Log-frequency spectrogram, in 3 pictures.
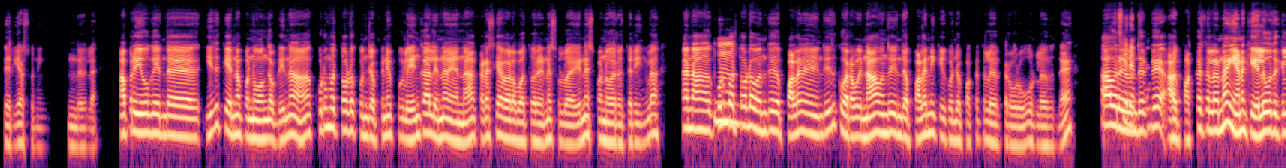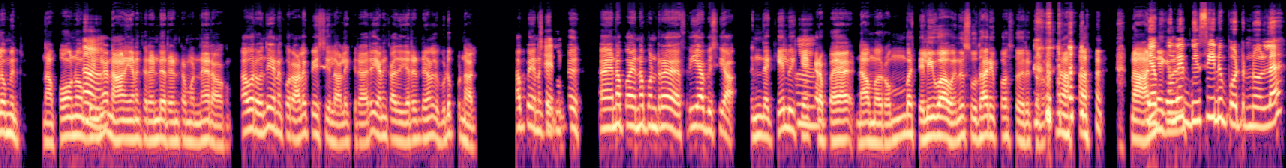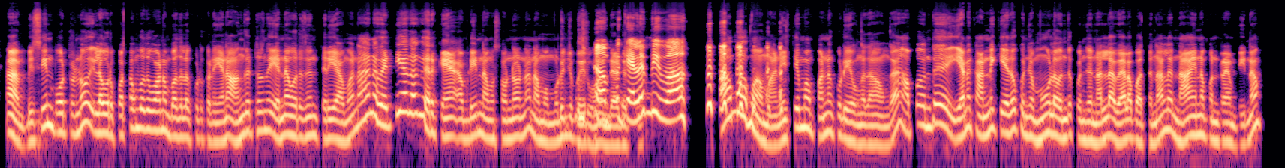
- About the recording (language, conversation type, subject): Tamil, podcast, மேலாளருடன் சமநிலையைக் காக்கும் வகையில் எல்லைகளை அமைத்துக்கொள்ள நீங்கள் எப்படித் தொடங்குவீர்கள்?
- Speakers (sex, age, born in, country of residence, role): female, 25-29, India, India, host; male, 35-39, India, India, guest
- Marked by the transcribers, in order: laughing while speaking: "நாம ரொம்ப தெளிவா வந்து சுதாரிப்பா இருக்கணும். நான் அன்னைக்கு வந்து"; laugh; put-on voice: "நான் என்ன வெட்டியாதாங்க இருக்கேன்"; laughing while speaking: "அப்ப கெளம்பி வா"; laughing while speaking: "நம்ம முடிஞ்சு போய்ருவோம் அந்த இடத்தில"; laugh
